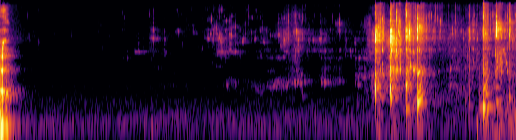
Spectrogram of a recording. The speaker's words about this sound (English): absolutely disgusted by the sound of liquid pouring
